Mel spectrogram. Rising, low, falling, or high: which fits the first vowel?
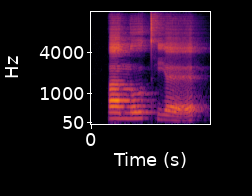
high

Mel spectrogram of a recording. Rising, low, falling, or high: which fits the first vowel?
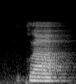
low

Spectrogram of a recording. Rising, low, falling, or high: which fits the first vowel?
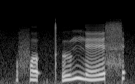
rising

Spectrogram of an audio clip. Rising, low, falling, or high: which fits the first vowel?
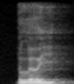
low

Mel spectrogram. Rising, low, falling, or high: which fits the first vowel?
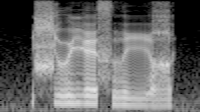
high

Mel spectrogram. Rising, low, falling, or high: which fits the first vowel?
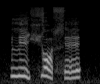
falling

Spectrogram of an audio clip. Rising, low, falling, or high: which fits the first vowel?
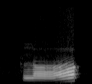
rising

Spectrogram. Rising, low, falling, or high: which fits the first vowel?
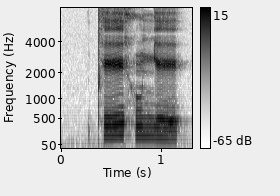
rising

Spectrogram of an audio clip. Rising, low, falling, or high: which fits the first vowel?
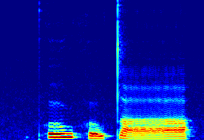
high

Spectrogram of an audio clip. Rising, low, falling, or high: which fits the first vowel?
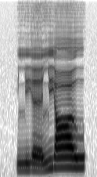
rising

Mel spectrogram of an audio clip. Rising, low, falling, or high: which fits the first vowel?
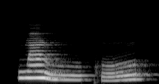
high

